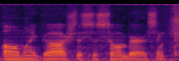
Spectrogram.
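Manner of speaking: low, soft mock groan of embarrassment; lightly voiced mortified daughter; embarrassed teen. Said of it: "Lydia's going".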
